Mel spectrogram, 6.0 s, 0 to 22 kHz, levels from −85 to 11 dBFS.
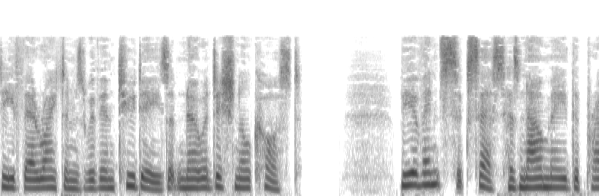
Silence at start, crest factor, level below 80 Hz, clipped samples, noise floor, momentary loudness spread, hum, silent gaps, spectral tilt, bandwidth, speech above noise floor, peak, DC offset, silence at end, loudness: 0 s; 16 dB; -60 dBFS; under 0.1%; -52 dBFS; 7 LU; none; 3.04-3.38 s; -4.5 dB/octave; 10.5 kHz; 29 dB; -8 dBFS; under 0.1%; 0 s; -23 LUFS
